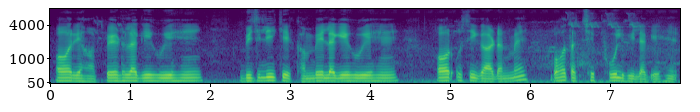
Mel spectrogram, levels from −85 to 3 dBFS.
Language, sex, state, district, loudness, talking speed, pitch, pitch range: Hindi, male, Madhya Pradesh, Katni, -18 LUFS, 165 wpm, 115 Hz, 100-120 Hz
